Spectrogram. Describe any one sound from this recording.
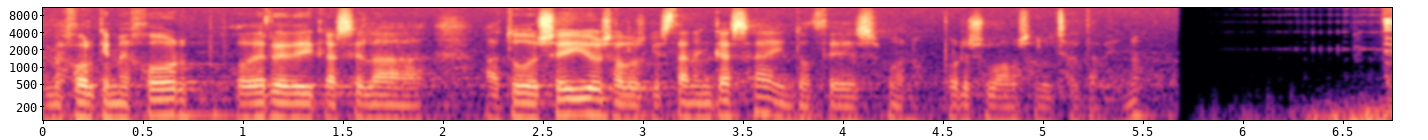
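A man speaks calmly into a microphone up close.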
